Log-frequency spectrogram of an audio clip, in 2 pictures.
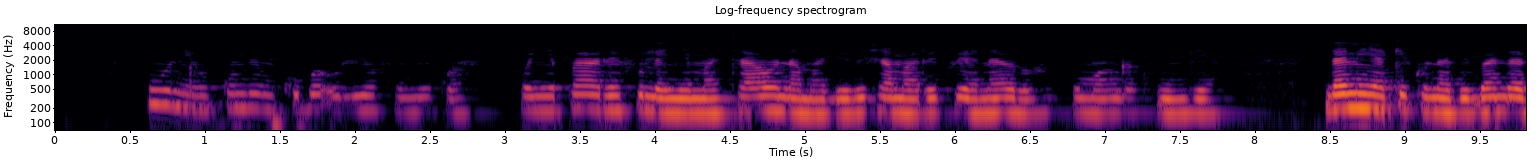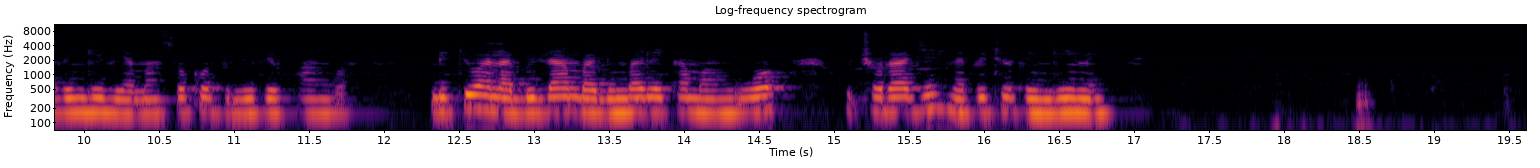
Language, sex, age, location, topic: Swahili, female, 18-24, Nairobi, finance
